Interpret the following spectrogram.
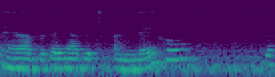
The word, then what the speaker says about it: añejo: And there is a third one that I don't have that they have that's añejo. Is that how you pronounce it? Yeah. Añejo? Anejo, yeah.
